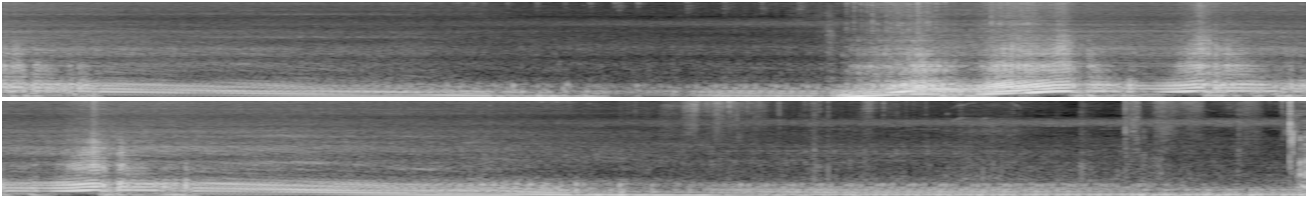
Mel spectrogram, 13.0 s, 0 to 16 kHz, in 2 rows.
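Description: Audi A4 with its exhaust cut off starts and revs, a steady low engine drone broken by a burst of loud, climbing revs in the middle before settling back to a rough idle.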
